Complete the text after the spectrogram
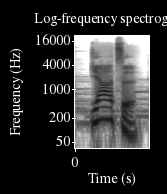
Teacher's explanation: the first tone is a high level tone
